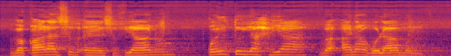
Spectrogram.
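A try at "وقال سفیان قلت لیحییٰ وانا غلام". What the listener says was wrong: کول تو لے یحییٰ لام چھوڑ رہے ہیں آپ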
